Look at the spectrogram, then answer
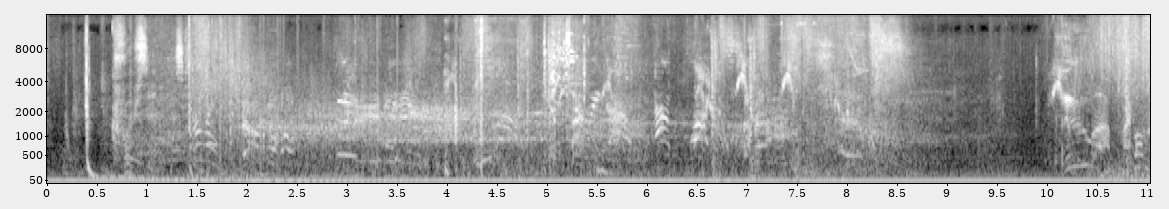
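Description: Bombarda blasting spells explode in combat in the video game Hogwarts Legacy, loud bursts and crackling impacts over a constant low rumble and busy battle noise, with a voice talking throughout.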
